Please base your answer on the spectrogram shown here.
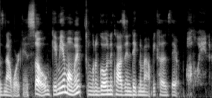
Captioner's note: whispers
